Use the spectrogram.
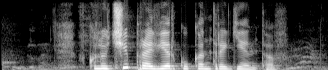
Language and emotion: Russian, neutral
